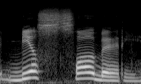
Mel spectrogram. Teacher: Bis sabari ya, bi di sini huruf tipis karena ba-nya berharokat kasroh. Kemudian setelahnya ada sod yang berharokat fathah, maka ba-nya ditipiskan, sodnya ditebalkan.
